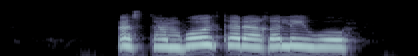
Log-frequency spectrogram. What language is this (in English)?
Pashto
